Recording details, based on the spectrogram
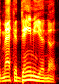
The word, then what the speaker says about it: macadamia: Macadamian, and it's macadamia. M-A-C-A-D-A-M-I-A, macadamia nut. – There's no N or M at that.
